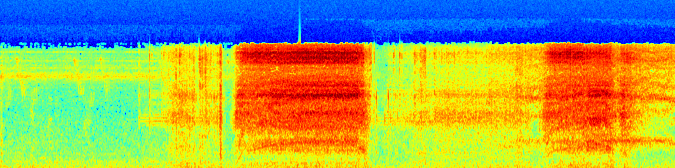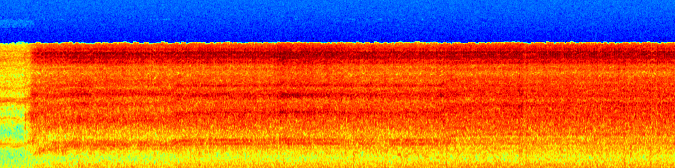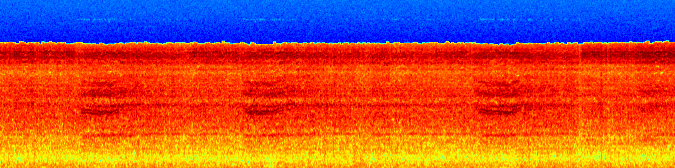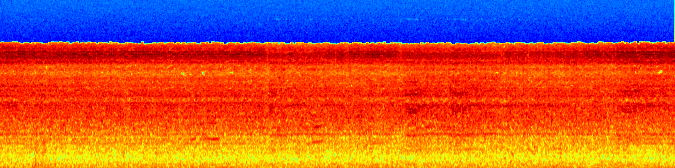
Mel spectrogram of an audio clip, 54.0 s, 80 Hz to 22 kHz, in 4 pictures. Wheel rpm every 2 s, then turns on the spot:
0, 0, 60, 140, 30, 50, 50, 100, 170, 200, 200, 210, 230, 230, 230, 230, 220, 230, 230, 230, 230, 230, 230, 230, 230, 230, 230.
8-10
